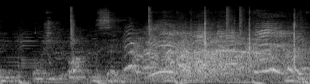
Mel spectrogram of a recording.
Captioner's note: laughing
